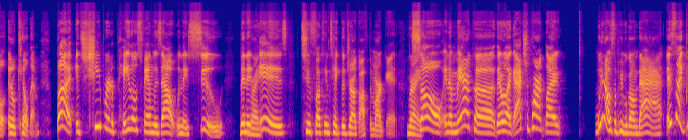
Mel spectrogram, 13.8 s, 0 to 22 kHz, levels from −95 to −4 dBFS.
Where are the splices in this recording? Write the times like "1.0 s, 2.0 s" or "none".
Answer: none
